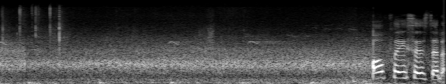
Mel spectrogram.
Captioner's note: traffic noise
